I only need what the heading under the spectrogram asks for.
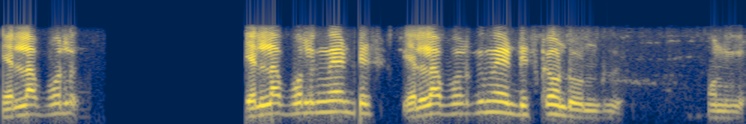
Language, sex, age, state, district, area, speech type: Tamil, male, 18-30, Tamil Nadu, Cuddalore, rural, conversation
